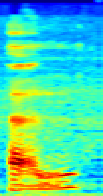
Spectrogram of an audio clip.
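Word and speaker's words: القمر: don't pronounce the lam, but if it doesn't, then you do pronounce it, like in the word al-qamar, which means, this means sun, and this means moon.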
